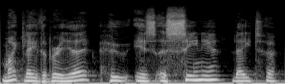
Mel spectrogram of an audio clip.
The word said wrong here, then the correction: Lathbury: Yeah, it's Lathbury. Lathbury. It's okay. No one ever gets my name right. Don't worry, Rob. I got called Lothbury the other day, and I said, I'm not a university.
